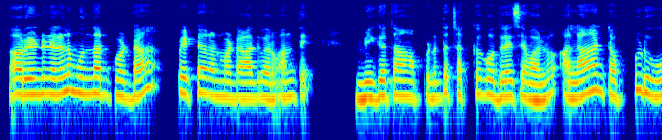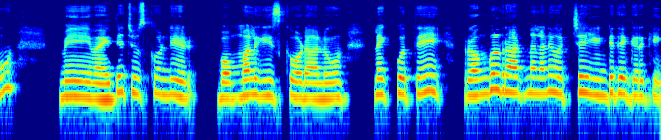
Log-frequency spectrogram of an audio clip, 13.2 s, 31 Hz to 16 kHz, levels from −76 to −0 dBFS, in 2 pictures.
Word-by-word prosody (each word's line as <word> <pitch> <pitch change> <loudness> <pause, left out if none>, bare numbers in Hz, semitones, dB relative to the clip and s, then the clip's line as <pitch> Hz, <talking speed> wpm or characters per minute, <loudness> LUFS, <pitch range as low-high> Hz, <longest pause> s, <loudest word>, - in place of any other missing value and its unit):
ఆహ్, 245 - +6
2 245 0 +2
నెలలు 250 +4 +3
ముందనుకోంట, 235 -4 0 0.4
పెట్టారనమాట 235 -4 -1
ఆదివారం 200 -1 -1
అంతే. 220 +3 -5 0.6
మిగతా 220 +2 +1
అప్పుడంతా 200 0 -5
చక్కగా 235 +1 -5
ఒదిలేసేవాళ్ళు. 210 0 0 0.2
అలాంటప్పుడు 235 +2 0 0.7
మేమైతే 210 0 +3
చూసుకోండి 240 -1 -3 0.5
బొమ్మలు 210 +4 +4
గీసుకోడాలు, 200 -2 +1 0.5
లేకపోతే 245 +1 0 0.5
రంగులు 250 +7 +4
రాట్నాలని 255 0 +2
ఒచ్చేయి 265 +1 0
ఇంటి 240 +3 0
దెగ్గరికి. 220 -3 -2
230 Hz, 100 wpm, -23 LUFS, 210-250 Hz, 0.7 s, ఆహ్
